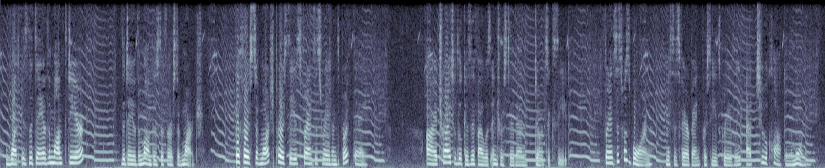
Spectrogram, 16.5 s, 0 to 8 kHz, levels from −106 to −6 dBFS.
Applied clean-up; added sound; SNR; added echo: none; Dog; 13 dB; none.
